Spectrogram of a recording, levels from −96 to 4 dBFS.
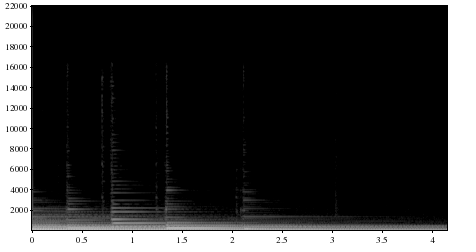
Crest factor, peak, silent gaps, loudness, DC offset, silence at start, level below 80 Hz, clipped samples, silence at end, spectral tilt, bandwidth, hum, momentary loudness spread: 14 dB; -16 dBFS; none; -32 LUFS; under 0.1%; 0 s; -64 dBFS; under 0.1%; 0 s; -12.5 dB/octave; 2.4 kHz; none; 14 LU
